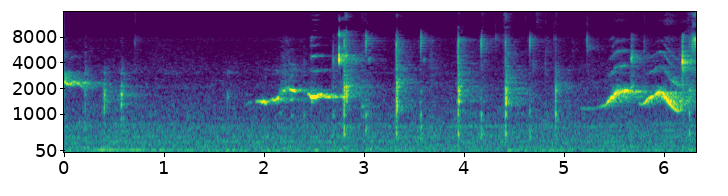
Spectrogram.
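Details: Pet European starlings, hand-raised after falling from the nest and about one year old, mimicking sounds indoors: sharp clicks and snaps spaced about a second apart, with sliding whistled notes near the middle and end.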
